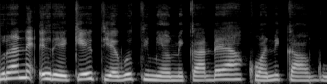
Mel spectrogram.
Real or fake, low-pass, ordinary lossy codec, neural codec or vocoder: fake; none; none; codec, 44.1 kHz, 3.4 kbps, Pupu-Codec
